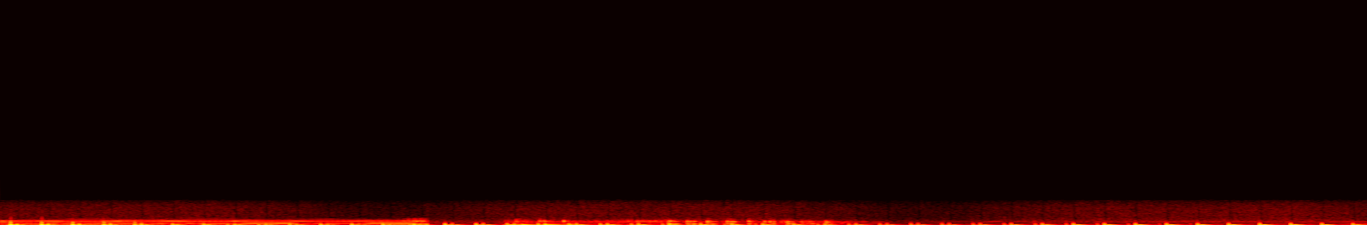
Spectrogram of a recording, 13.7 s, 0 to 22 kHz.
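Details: Cat heart sounds through a stethoscope: fast, steady thumping at roughly 190 beats a minute, with a few seconds of music at the start.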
